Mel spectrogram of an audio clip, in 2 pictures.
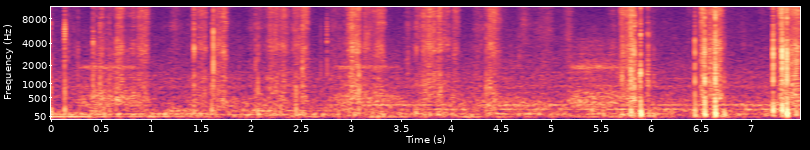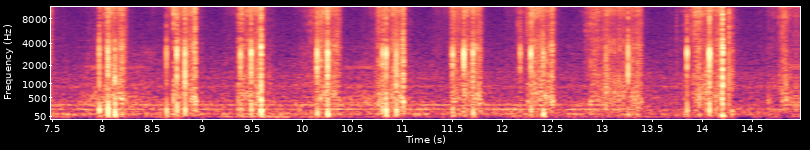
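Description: A toothbrush with nylon bristles is held in one hand while the fingers rub and flick the bristles. Quiet, bright, scratchy crackles come in short irregular bursts, soft at first and then louder and more evenly spaced, with a faint steady tone underneath.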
